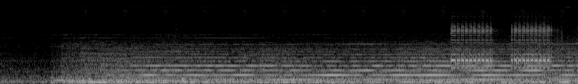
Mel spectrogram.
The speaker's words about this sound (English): takes a couple of paces, then gets a call on his phone.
